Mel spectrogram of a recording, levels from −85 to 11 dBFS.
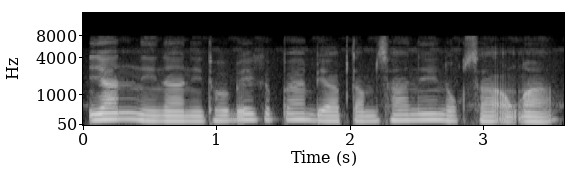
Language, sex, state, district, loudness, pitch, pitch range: Garo, male, Meghalaya, West Garo Hills, -17 LUFS, 130 Hz, 125-150 Hz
